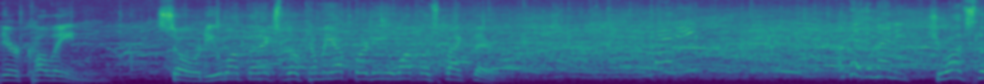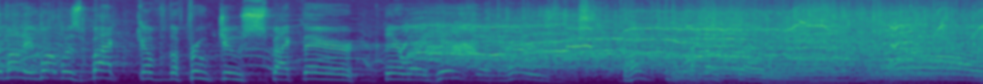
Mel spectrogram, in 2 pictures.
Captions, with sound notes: my dear Colleen, so do you want that next bill coming up or do you want what's back there? [audience cheering] -Money? Okay, the money. -She wants the money. What was back of the fruit juice back there? There are his and hers bathtubs.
